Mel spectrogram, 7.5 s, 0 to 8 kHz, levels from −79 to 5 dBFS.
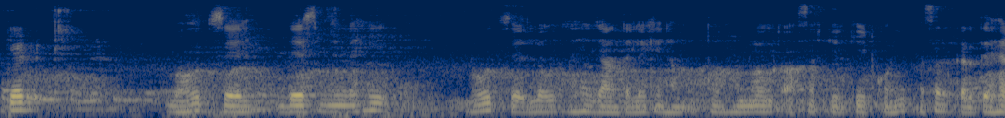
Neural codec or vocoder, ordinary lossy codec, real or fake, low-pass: none; none; real; 7.2 kHz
